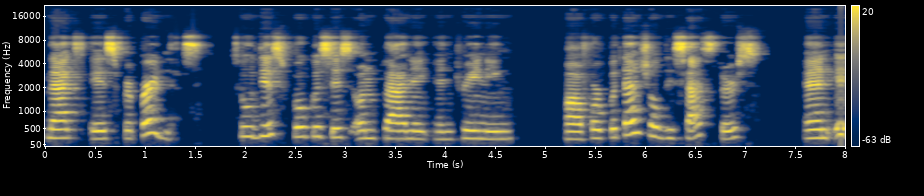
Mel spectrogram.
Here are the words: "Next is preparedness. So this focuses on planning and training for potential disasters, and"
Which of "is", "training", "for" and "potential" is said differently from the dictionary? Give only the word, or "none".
is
